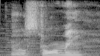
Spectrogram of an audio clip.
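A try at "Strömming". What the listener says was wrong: The R comes before the O. So Stroming. Yeah, the emphasis is probably somewhere else. So Stroming.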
